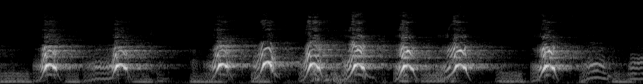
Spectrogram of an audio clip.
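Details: Rapid barking from a male miniature Australian Shepherd said to bark more than once a second, with about nine loud, clipped barks in quick, slightly uneven succession.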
